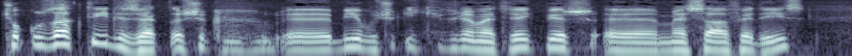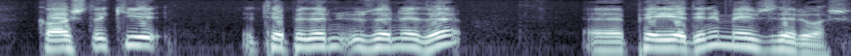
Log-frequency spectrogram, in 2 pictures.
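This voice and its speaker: With a dark, mellow tone and ordinary pitch variation, a man's voice comes through dry and close with no echo. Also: fairly high pitch for a man, moderate pace. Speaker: security expert. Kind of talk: live TV discussion. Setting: on location at the Syrian border.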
